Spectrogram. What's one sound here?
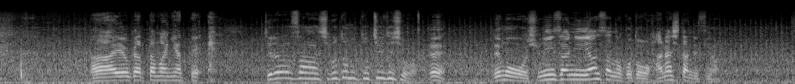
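A man talks cheerfully, close by.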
